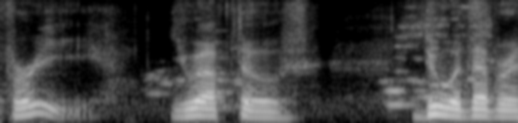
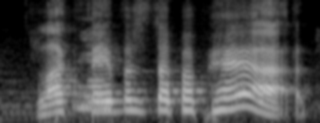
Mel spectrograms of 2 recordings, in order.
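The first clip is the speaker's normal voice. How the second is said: put-on higher, villainous, evil German scientist accent; 9 semitones higher than usual. Reading a quote aloud for players to guess: evil German scientist voice. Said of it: "Why do you sound like an evil German scientist right now?".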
